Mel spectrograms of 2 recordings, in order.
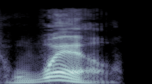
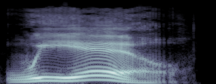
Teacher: we tend to stretch out our vowel sounds. A one-syllable word might sound like it has two or even three syllables. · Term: the drawl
